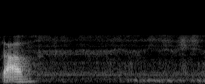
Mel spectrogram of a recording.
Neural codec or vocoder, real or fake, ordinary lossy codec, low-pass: autoencoder, 22.05 kHz, a latent of 192 numbers a frame, VITS, trained on one speaker; fake; AAC, 16 kbps; 7.2 kHz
